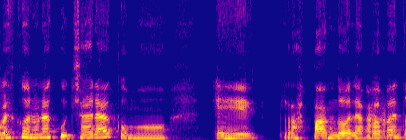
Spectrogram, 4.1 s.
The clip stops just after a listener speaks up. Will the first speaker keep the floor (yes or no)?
yes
